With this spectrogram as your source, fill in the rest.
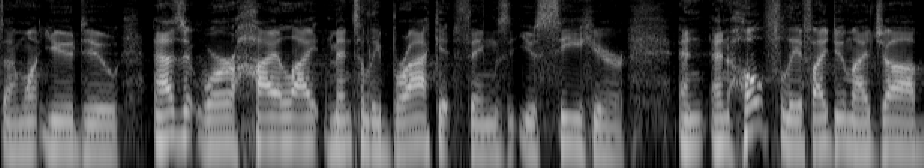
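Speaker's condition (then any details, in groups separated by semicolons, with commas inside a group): No condition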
